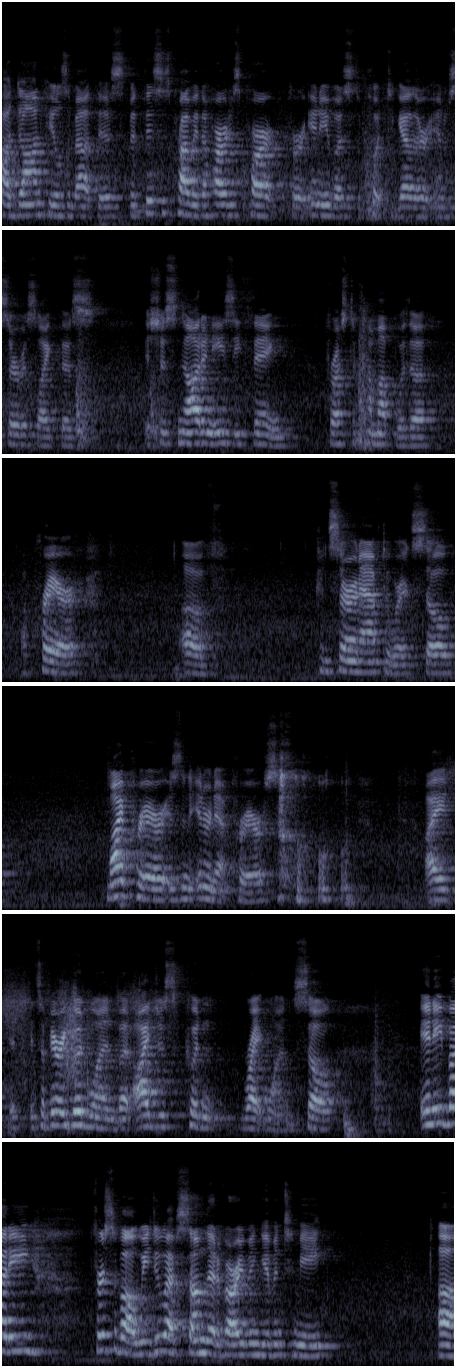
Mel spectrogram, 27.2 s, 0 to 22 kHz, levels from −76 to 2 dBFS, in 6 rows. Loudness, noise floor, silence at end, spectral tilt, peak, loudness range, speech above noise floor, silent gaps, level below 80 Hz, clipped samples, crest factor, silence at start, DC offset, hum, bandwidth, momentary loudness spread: -32 LUFS; -56 dBFS; 0 s; -2 dB/octave; -12 dBFS; 7 LU; 24 dB; none; -70 dBFS; under 0.1%; 22 dB; 0 s; under 0.1%; none; over 20 kHz; 19 LU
